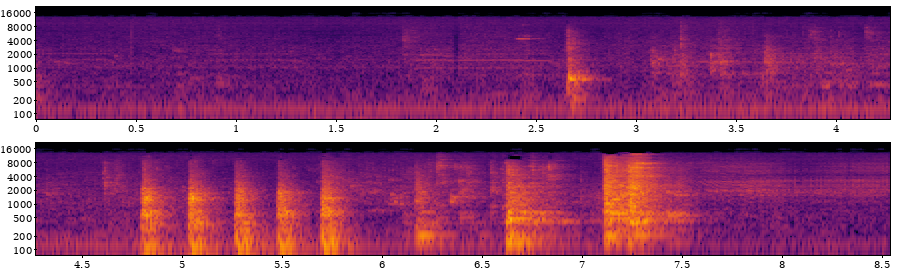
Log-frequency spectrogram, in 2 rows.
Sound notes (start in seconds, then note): 4.8 knocking at door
